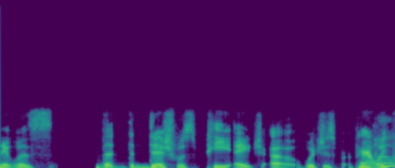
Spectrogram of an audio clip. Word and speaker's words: pho: It's not pho, it's pho, and it's kind of like ramen.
